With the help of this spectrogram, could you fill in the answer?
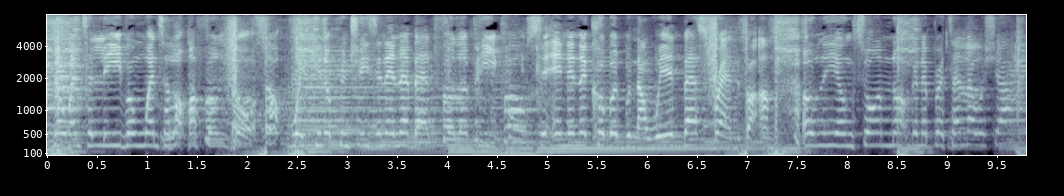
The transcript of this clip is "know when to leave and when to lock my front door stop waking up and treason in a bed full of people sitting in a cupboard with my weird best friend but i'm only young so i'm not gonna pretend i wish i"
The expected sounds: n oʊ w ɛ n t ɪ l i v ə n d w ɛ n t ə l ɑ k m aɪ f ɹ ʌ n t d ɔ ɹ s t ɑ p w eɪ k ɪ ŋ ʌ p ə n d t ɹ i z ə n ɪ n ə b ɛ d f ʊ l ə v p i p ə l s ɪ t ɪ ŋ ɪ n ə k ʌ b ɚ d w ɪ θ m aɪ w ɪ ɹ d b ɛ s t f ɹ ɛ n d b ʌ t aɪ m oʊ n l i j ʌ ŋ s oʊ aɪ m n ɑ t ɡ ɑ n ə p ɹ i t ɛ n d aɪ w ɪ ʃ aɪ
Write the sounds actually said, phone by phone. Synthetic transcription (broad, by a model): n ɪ w ɛ n t ɪ l i v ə n w ɛ n t ə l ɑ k m aɪ f ʌ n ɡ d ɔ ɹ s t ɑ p w eɪ k ɪ ŋ ʌ p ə n t ɹ i z ə n ɪ n ə b ɛ d f ʊ l ə v p i p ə l s ɪ t ɪ ŋ ɪ n ə k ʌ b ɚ d w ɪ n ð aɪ w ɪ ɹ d b ɛ s t f ɹ ɛ n d b ʌ t aɪ m oʊ n l i j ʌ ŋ s oʊ aɪ m n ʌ t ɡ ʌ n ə p ɹ i t ɛ n d aɪ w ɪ ʃ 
